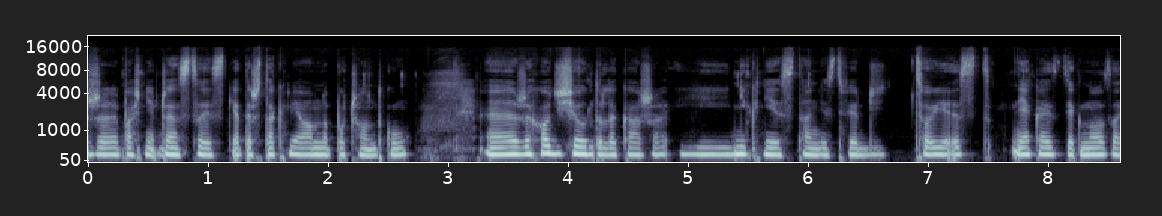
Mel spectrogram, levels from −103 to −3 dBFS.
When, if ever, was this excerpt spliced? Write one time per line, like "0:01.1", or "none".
0:01.1
0:04.2
0:06.7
